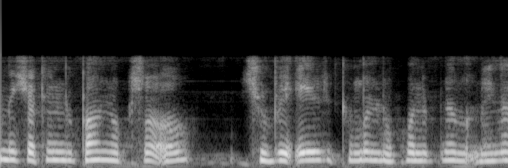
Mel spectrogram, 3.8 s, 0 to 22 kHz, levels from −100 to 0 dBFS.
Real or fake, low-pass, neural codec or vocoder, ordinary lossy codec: fake; 5.4 kHz; codec, 24 kHz, 1 kbps, SNAC; none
